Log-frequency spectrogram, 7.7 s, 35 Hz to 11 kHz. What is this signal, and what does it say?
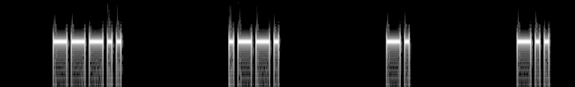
Morse code, heard as a keyed tone, about 20 wpm, spaced as for 5 wpm, 700 Hz. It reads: 8PND
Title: USA Call Signs - 6 Characters - 8x Character Spacing - 20wpm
